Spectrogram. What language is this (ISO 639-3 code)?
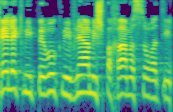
heb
